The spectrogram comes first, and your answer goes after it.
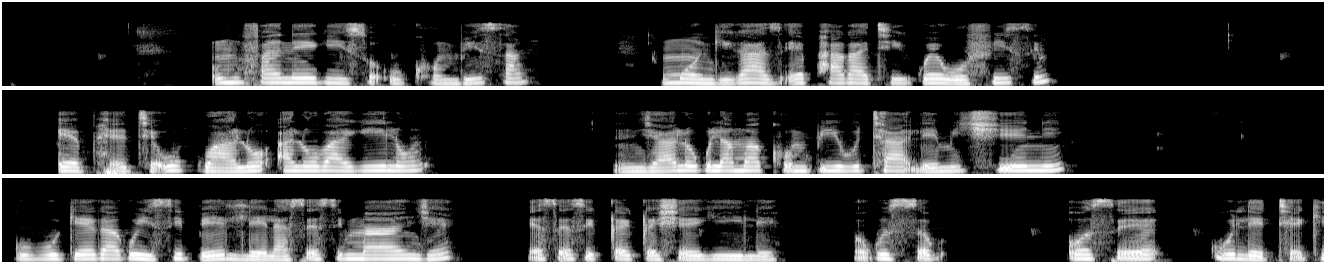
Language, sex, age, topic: North Ndebele, female, 25-35, education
